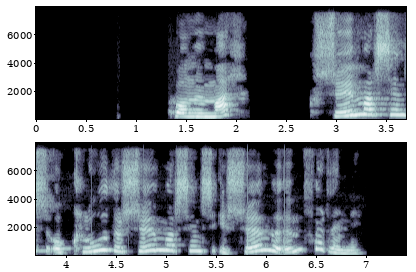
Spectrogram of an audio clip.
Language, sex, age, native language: Icelandic, female, 40-49, Icelandic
